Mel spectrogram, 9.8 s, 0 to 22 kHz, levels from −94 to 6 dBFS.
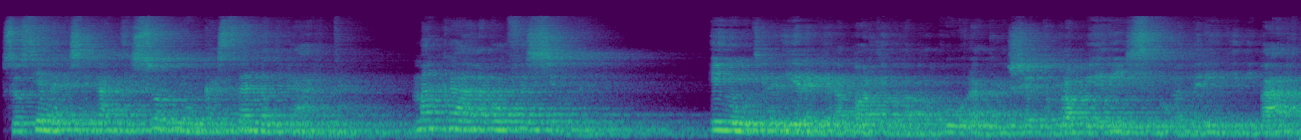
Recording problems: room echo; strong; dies away in 2.5 s
off-mic speech; far

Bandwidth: 14.5 kHz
